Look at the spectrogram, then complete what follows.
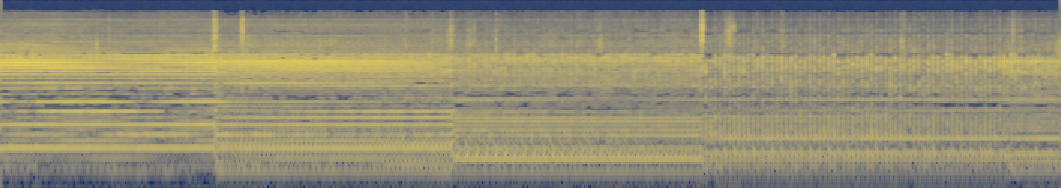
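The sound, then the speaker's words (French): A stepper motor whirs out a slow melody, its buzzy electric tone stepping through a few sustained pitches one after another, loud with no voices. “C'est un moteur. Ouais, ce qu'on appelle un moteur pas à pas.”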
